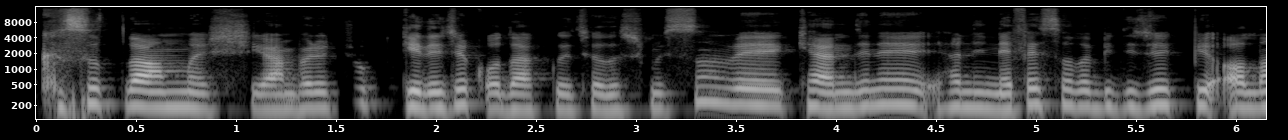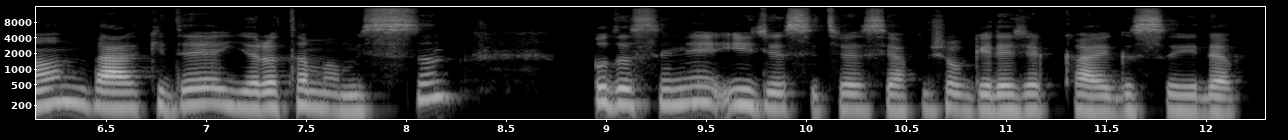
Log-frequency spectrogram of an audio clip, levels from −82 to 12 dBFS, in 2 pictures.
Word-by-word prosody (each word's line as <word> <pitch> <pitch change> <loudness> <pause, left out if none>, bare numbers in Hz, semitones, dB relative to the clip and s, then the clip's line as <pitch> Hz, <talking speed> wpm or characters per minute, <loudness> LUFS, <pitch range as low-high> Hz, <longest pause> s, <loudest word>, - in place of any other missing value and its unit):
kısıtlanmış. 185 -4 +3
Yani, 165 0 +1
böyle, 175 0 0
çok 215 +3 -16
gelecek 190 +1 +2
odaklı 165 -1 -1
çalışmışsın 170 +7 -4
ve 200 -3 +2
kendine, 195 +1 +1
hani, 180 -2 -2
nefes 205 +5 -1
alabilecek 190 +2 -2
bir 195 - +2
alan 205 +4 +1
belki 180 -1 +4
de 200 - 0
yaratamamışsın. 185 - 0 0.6
Bu 225 -1 +2
da 210 0 +3
seni 210 +2 -2
iyice 190 -4 -1
stres 165 0 -2
yapmış 160 +1 -6
o 165 -3 -2
gelecek 160 +1 -1
kaygısıyla. 150 -1 0
180 Hz, 125 wpm, -24 LUFS, 165-205 Hz, 0.6 s, belki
